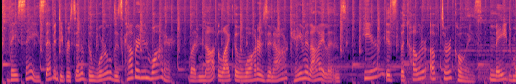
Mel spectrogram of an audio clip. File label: Romantic smooth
